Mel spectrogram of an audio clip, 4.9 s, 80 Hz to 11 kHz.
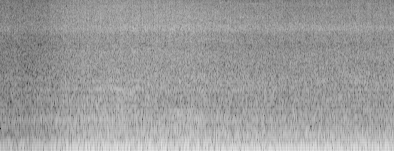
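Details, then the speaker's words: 1988 Ford Econoline wheelchair-lift van, sat two days: deep, steady low rumble settling into an even idle with no knocks or misses; engine runs healthy, normal idle. "a good old van so I assure you it runs and drives great uh all you can hear it do is run now of course"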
